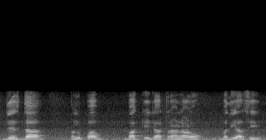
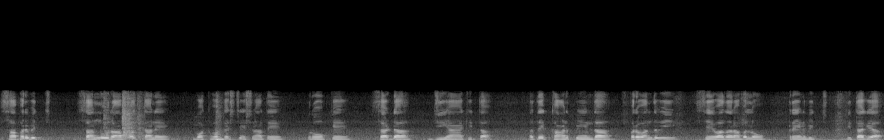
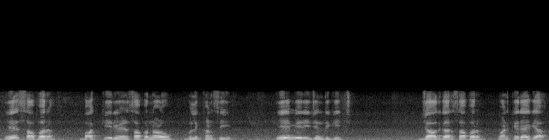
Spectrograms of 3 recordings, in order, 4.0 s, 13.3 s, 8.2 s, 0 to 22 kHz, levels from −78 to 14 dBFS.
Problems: constant background noise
